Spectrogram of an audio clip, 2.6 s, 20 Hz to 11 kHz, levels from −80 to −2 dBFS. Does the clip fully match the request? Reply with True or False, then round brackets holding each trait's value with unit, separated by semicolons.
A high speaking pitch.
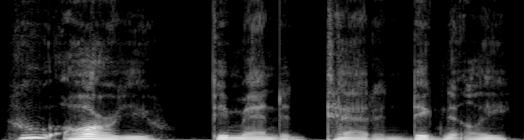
False (115 Hz)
